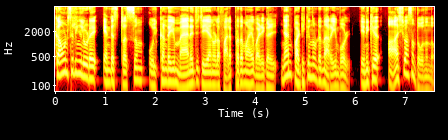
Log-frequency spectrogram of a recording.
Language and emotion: Malayalam, happy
